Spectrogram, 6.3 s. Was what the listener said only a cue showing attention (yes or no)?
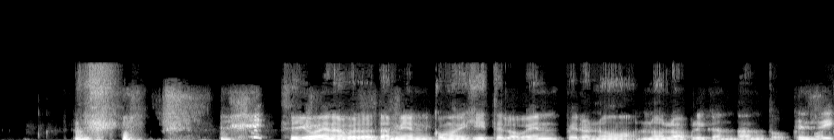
no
